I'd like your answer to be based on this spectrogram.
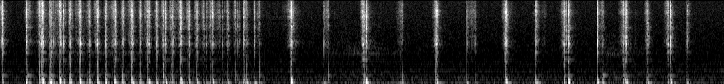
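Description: A slim Celsius aluminum drink can is held horizontally over the mic and tapped on its side with the fingertips. A fast run of dry, hollow taps for about three seconds slows into single taps spaced farther apart. Each tap is a short, low thud with a faint bright click and almost no ring.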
